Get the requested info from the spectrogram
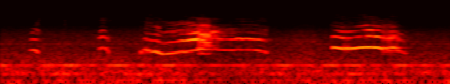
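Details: A pet white fox playfully attacks and nibbles its owner's hand and feet indoors, giving short high whimpers and then longer wavering, harmonic whining screams, a steady low hum underneath.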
